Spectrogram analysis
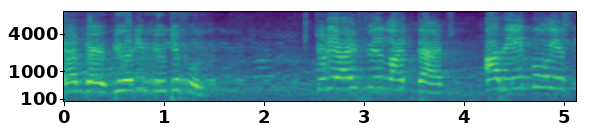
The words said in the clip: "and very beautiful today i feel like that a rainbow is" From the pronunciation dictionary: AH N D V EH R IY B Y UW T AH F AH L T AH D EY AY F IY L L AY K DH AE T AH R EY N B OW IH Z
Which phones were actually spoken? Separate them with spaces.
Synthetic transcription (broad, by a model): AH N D B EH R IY B Y UW T AH F AH L T AH D EY AY F IY L L AY K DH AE T AH R EY N B OW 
